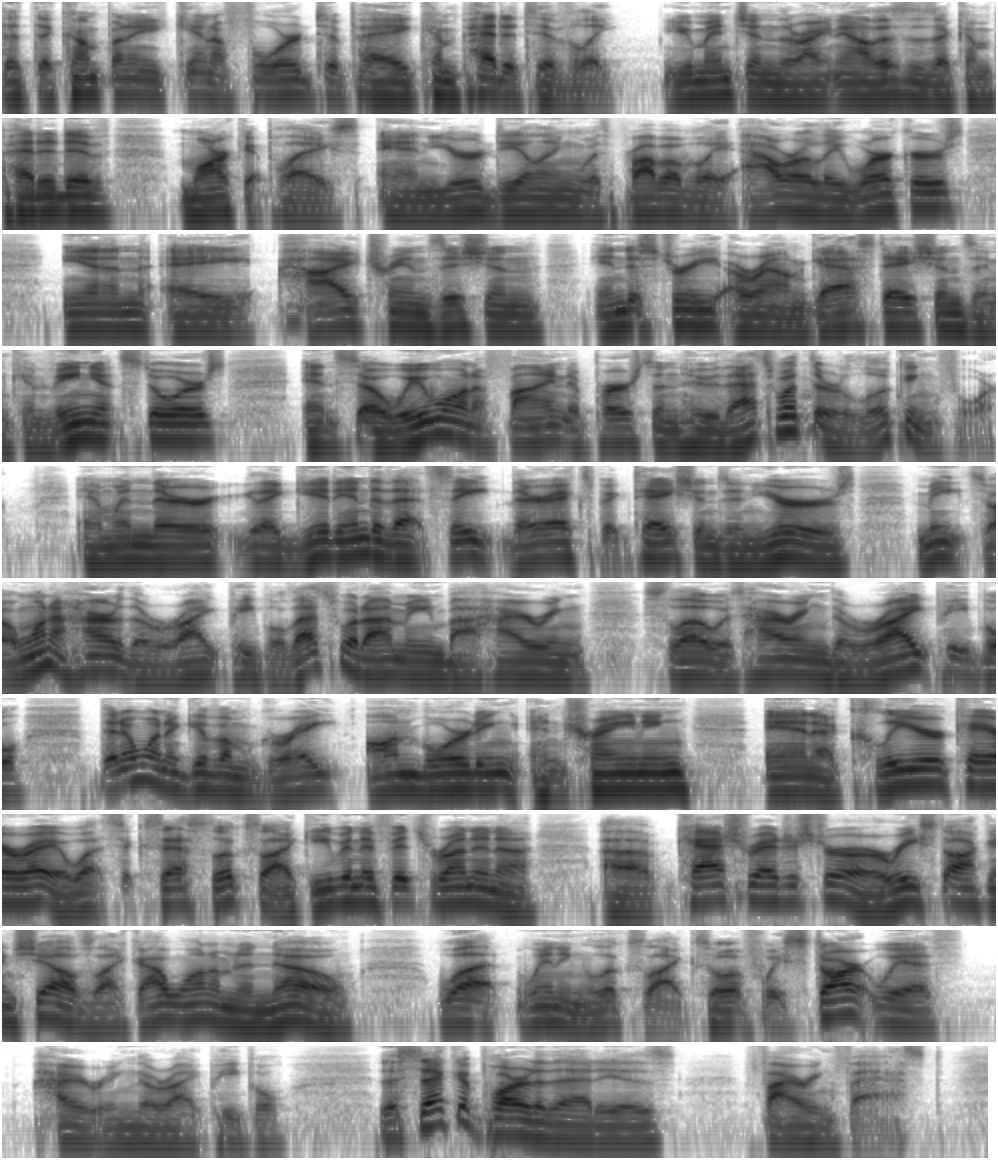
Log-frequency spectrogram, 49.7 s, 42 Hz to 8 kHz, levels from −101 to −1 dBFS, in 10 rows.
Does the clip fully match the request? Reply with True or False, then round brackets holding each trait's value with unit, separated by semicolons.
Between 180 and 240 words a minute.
False (170 wpm)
